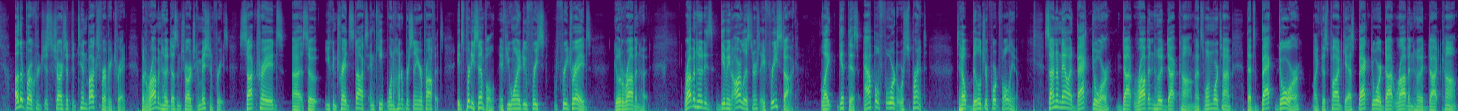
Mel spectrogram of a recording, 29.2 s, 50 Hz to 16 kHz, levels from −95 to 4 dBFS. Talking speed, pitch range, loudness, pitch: 165 wpm, 110-145 Hz, -21 LUFS, 130 Hz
